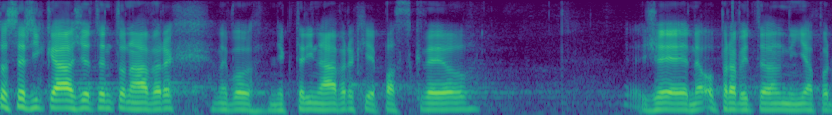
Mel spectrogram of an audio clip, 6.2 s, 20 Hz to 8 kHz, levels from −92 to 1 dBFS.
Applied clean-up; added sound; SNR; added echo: none; none; none; none.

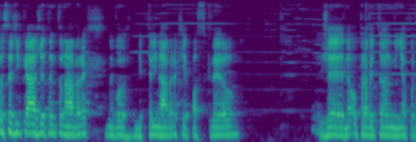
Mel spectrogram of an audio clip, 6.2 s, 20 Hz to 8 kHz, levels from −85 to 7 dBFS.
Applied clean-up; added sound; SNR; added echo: classical method WPE with log-MMSE.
